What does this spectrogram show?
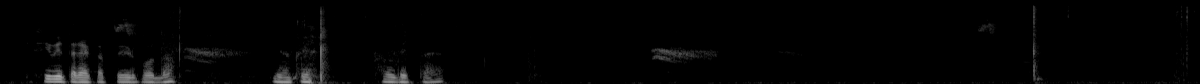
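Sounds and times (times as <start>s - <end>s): bird cawing: 1.2s - 2.7s, 6.5s - 8.3s
high bird chirp: 9.6s - 10.3s.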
